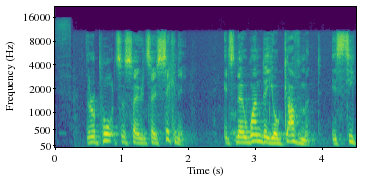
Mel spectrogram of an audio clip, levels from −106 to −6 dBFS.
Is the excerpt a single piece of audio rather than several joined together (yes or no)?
no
